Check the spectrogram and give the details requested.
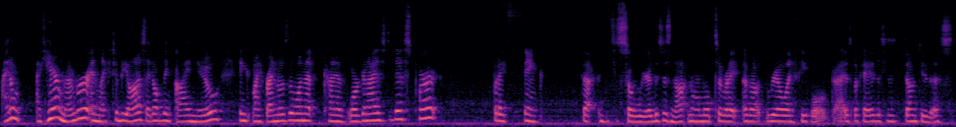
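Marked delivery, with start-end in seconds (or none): none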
